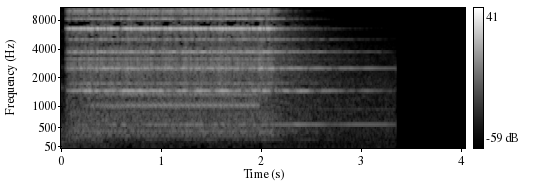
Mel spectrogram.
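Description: A bell ringing: many ringing tones start suddenly, hold steady for about two seconds, then die away and cut off about three seconds in.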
